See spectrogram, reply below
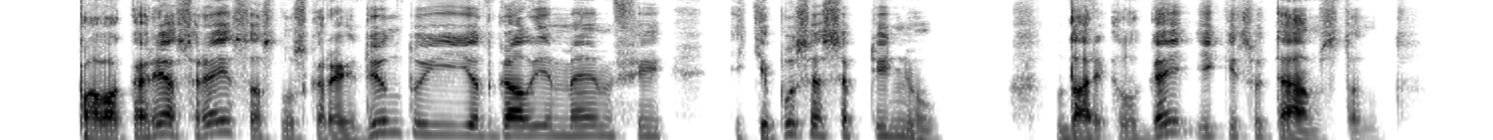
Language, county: Lithuanian, Alytus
